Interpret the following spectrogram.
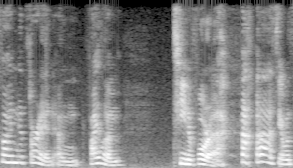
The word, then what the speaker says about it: Ctenophora: we're starting out with tinafora ah see i'm getting ahead of myself sorry we're starting out with tinafora and just like the cnidarians that we talked about the sea is silent okay so these are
